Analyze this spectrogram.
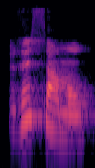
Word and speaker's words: récemment: récemment نفس الشيء تكتب récemment وتنطق récemment وتعني مؤخرا.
